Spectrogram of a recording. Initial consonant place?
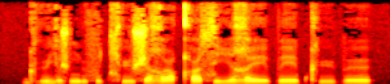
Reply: retroflex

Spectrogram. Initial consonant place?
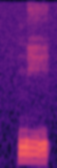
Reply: labial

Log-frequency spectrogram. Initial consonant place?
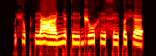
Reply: palatal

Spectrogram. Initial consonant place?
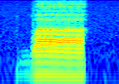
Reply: labial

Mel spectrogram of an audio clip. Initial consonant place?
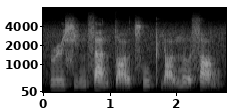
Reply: retroflex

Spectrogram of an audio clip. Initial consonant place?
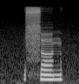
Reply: alveolar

